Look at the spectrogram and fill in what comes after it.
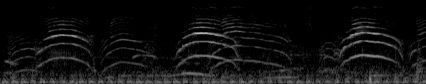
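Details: A litter of kittens calling their mother for milk, giving shrill, curved mews in quick overlapping clusters, the loudest near two seconds, with a soft hum underneath.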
